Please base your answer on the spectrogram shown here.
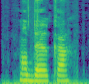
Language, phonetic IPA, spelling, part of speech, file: Polish, [mɔˈdɛlka], modelka, noun, Pl-modelka.ogg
